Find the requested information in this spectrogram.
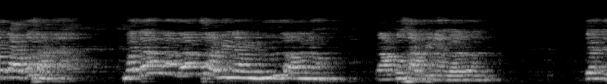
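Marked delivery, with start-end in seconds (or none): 1.2-2.0 alarmed calling. Retold or imitated.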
